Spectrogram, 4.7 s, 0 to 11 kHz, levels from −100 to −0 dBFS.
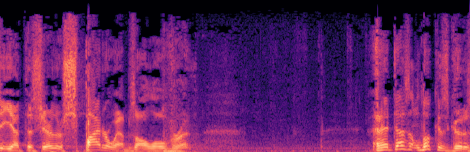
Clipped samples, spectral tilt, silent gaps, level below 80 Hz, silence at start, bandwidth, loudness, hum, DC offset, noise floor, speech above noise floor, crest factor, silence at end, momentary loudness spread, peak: under 0.1%; -4 dB/octave; none; -42 dBFS; 0 s; 10.5 kHz; -17 LUFS; none; under 0.1%; -47 dBFS; 30 dB; 18 dB; 0 s; 6 LU; 0 dBFS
